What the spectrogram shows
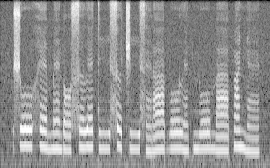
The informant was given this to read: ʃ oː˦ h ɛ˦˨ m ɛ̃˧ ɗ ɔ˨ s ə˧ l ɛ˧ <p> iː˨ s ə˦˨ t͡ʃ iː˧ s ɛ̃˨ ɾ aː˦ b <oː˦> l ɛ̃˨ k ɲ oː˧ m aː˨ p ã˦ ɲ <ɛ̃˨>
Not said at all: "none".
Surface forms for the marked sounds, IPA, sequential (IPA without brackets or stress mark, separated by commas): t, oː˦, ɛ̃˨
